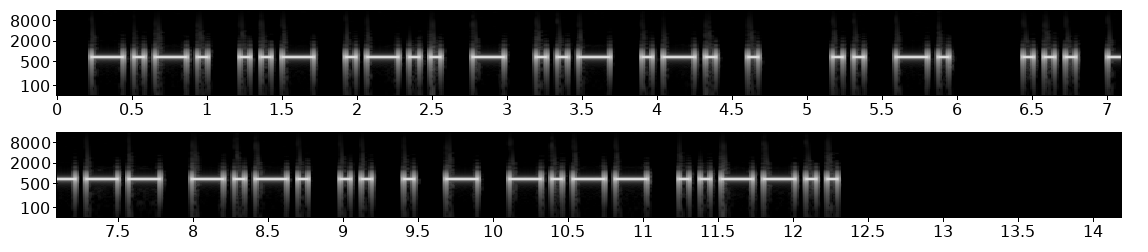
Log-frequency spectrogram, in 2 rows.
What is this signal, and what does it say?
Morse code, heard as a keyed tone, about 17 wpm, 700 Hz. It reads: CULTURE IN SOCIETY?
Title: Sentences from Top 1000 Words - Review Part 6 - 17wpm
